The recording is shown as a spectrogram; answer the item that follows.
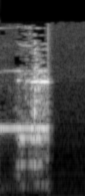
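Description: An electric bell rings to call a parliamentary vote. It is a single sustained burst of about half a second that cuts off abruptly into silence.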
